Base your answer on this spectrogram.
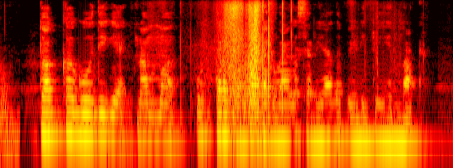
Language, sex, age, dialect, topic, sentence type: Kannada, male, 18-24, Dharwad Kannada, agriculture, statement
